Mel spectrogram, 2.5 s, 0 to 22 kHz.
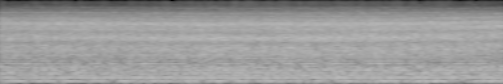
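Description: A DJI Air 3 drone flies through fog, giving a steady, faint whirring buzz of spinning propellers that stays even and continuous without any voices.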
